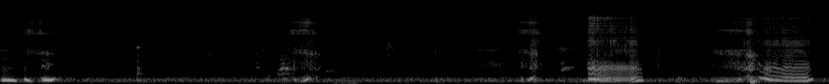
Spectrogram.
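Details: Sleeping child with sleep-disordered breathing: noisy mouth-breathing snores, then hard gasping for air after obstructive pauses in which his breaths moved no air into the lungs, gasping after obstructive sleep apnea.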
